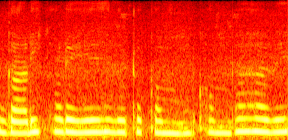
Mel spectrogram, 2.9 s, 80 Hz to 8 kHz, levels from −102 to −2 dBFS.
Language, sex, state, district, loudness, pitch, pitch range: Chhattisgarhi, female, Chhattisgarh, Korba, -13 LUFS, 250 Hz, 240-260 Hz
